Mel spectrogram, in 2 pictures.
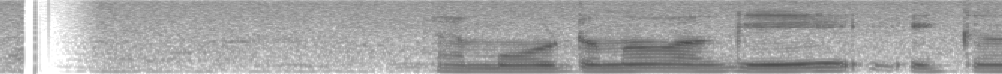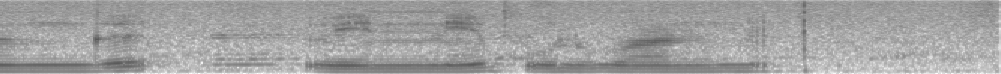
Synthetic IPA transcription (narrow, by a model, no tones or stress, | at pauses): æmoːʈəməʋaɡeːekəŋɡə | ʋenːepuluʋanːə̰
